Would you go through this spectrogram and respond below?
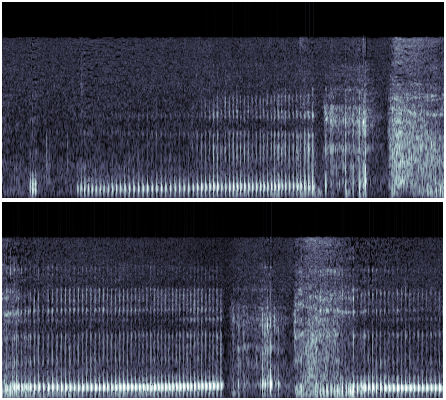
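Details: Leopard purring, a steady low rumbling drone with fine rapid pulsing, broken by a few short gaps and louder breathy bursts.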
